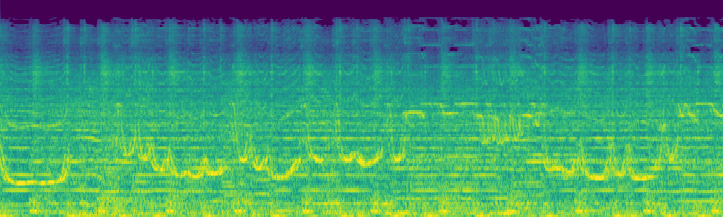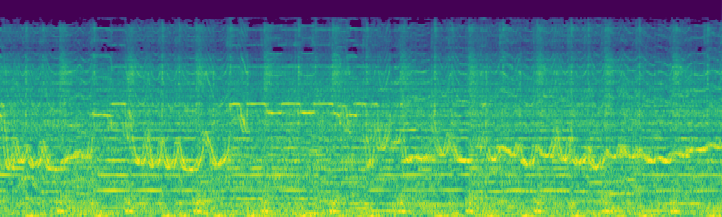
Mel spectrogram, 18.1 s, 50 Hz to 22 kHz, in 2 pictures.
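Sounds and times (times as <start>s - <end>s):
live band music: 0.0s - 18.0s
wavering siren-like lead line: 0.0s - 18.0s.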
